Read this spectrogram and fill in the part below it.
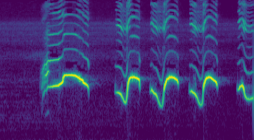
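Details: Drawn-out rising whistle followed by four dipping, upturned notes, repeated about every half second. The song is a Black-throated laughingthrush 'gọi bổi' call-song for stimulating other laughingthrushes to sing.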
